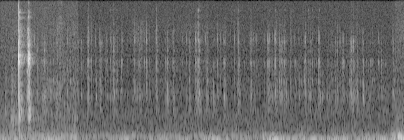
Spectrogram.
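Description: Handling noise as a small glass USB bulb and a phone are picked up and moved: two sharp clicks shortly after the start, then a string of faint, irregular light ticks and taps.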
